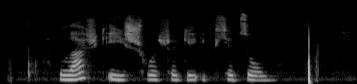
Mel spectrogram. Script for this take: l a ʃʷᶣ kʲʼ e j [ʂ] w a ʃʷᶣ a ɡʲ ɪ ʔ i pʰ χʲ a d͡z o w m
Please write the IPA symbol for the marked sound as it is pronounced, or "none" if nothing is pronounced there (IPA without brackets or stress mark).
ʂ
